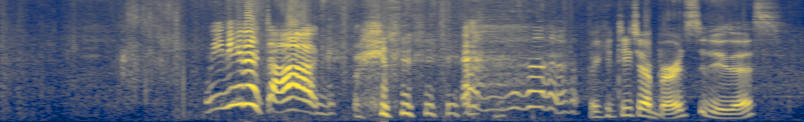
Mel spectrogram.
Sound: chuckle

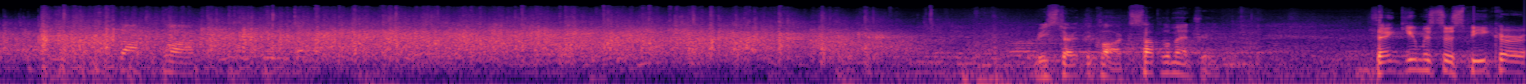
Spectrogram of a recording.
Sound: applause

